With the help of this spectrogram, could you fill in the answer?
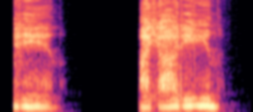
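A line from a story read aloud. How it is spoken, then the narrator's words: Quiet whisper. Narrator (Russian): Тихий шепот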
